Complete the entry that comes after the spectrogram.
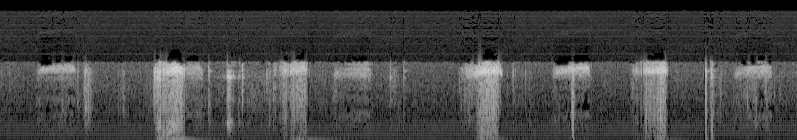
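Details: Nest camera at Audubon Starr Ranch, California, picks up barn owl owlets at night producing repeated harsh, breathy screeching hisses, some short and some longer, irregularly spaced, over a low continuous hum.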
